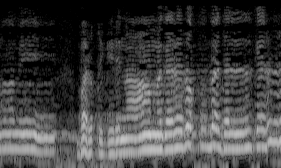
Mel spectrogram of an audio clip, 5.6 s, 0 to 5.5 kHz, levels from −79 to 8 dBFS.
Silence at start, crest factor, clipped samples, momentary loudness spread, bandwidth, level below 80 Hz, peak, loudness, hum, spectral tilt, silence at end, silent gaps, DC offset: 0 s; 14 dB; under 0.1%; 9 LU; 5.2 kHz; -50 dBFS; -4 dBFS; -19 LUFS; none; -11 dB/octave; 0 s; none; under 0.1%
